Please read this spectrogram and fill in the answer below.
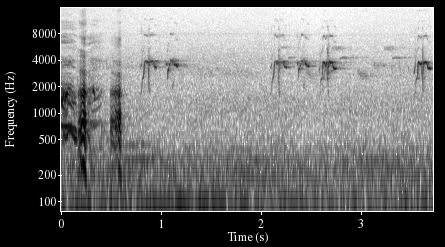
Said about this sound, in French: Des oiseaux.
